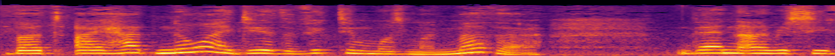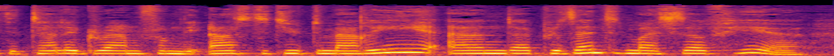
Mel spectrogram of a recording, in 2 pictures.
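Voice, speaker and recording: A woman's voice: mid-range voice, normal speed, mellow, breathy edge, lightly acted. A woman playing a polite, reserved young married woman in an audio drama, speaking formally and with composure. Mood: composed.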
